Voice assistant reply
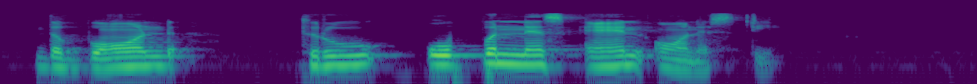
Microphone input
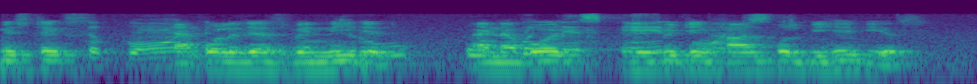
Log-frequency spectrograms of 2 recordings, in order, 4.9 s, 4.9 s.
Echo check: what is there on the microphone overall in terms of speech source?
both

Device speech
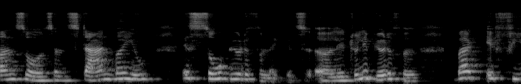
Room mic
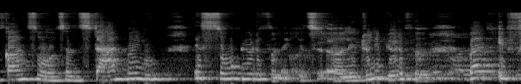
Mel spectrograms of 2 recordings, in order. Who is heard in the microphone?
both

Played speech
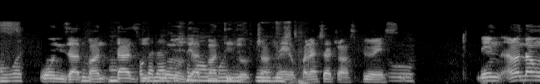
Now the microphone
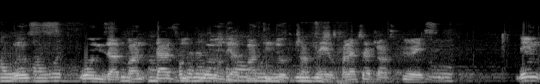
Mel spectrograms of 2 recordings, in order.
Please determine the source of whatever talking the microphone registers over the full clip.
echo only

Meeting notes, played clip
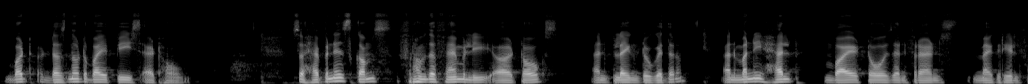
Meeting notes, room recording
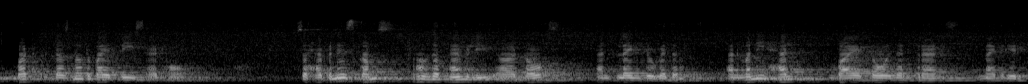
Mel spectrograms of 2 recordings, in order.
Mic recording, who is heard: echo only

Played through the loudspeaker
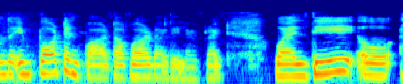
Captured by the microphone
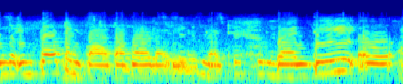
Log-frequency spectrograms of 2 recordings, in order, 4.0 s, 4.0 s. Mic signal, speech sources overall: both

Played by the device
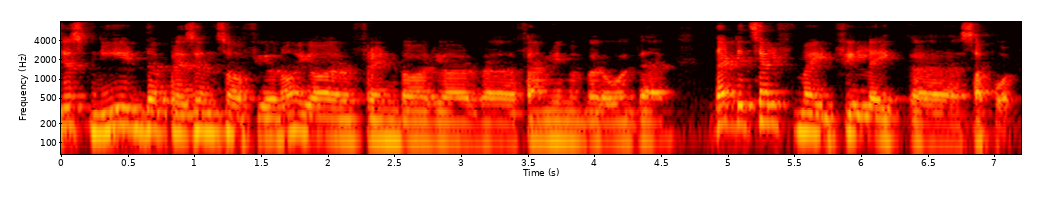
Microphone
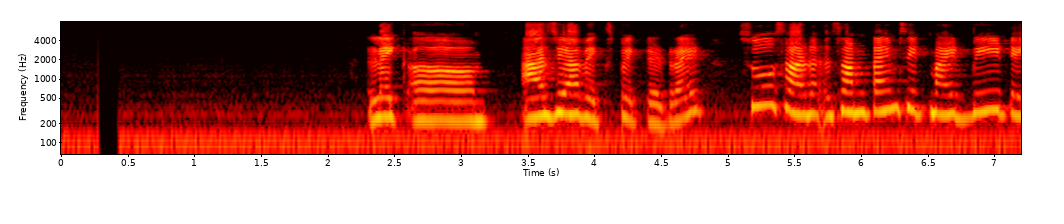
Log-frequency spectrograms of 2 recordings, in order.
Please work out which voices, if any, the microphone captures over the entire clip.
user only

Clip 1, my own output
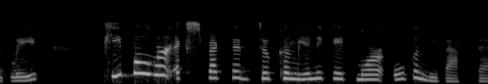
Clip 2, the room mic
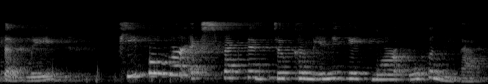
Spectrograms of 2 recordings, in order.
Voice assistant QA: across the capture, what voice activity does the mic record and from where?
echo only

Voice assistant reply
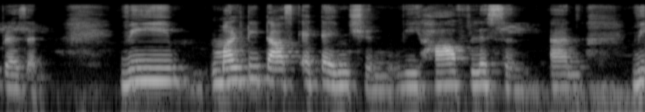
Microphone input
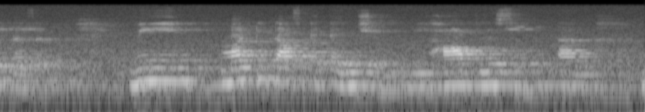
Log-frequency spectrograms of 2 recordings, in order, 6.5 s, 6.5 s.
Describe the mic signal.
echo only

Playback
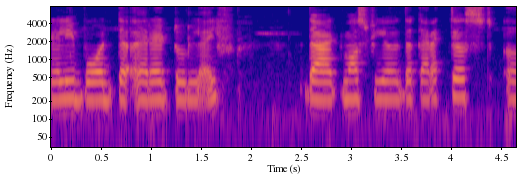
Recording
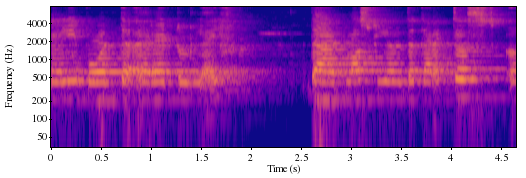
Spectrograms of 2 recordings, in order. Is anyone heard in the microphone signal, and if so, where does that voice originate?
echo only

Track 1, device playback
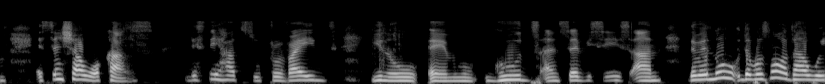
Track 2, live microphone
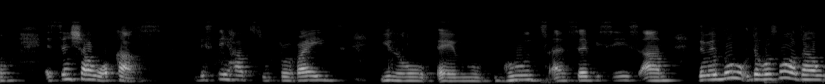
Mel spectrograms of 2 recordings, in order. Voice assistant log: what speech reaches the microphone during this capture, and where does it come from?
echo only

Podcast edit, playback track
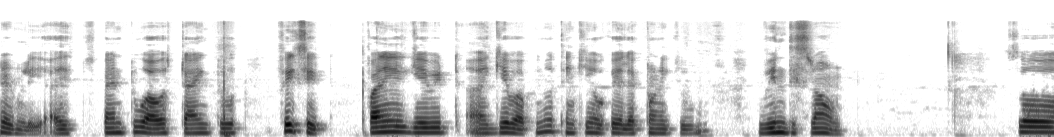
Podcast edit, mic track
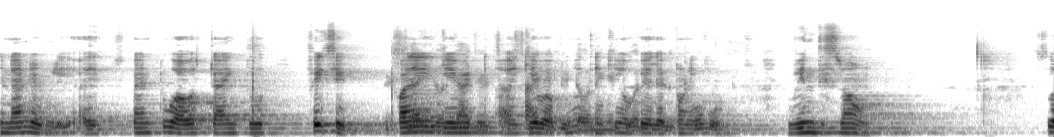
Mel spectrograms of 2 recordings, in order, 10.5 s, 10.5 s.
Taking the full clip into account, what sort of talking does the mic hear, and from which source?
both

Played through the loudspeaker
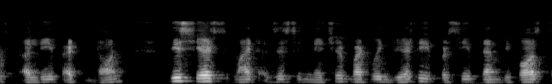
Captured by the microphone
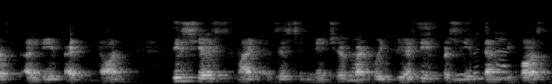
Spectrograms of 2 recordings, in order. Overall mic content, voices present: both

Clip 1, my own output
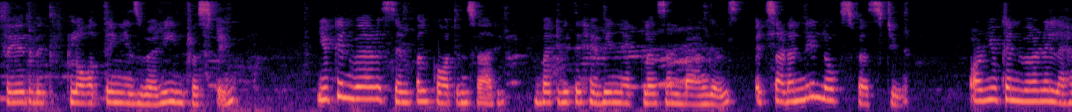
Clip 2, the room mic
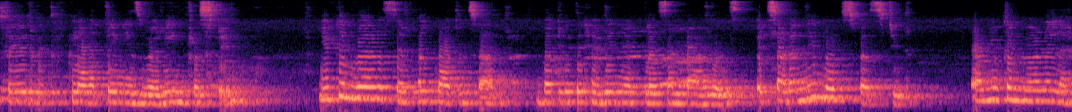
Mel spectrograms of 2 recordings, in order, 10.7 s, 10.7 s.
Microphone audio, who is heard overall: echo only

